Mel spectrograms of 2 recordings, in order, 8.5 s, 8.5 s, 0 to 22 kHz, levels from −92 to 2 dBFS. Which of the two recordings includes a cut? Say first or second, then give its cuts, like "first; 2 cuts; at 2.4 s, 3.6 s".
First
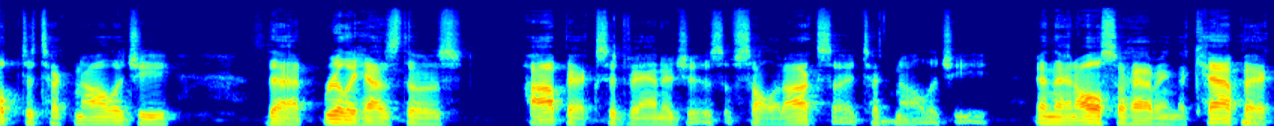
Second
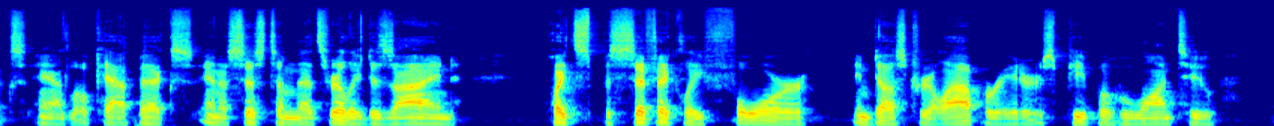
first; 1 cut; at 6.7 s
